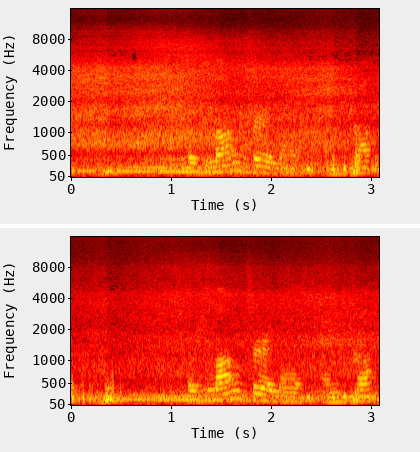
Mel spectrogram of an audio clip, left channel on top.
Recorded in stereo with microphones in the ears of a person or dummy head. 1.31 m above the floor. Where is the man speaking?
10° left (ahead or behind), 0.7 m.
